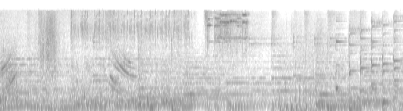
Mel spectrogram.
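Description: Online slot game audio: background music with reel-spin sound effects, including two falling swoops in the first seconds. Near the end comes a rising run of stepped tones as the reels stop on a winning line.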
